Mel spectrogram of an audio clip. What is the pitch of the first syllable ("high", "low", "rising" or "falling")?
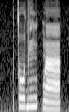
high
